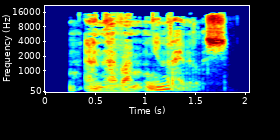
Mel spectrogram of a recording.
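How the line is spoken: Soft, gentle. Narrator (Russian): мягко произнес Пуаро

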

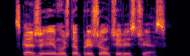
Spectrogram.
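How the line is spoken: Muffled grumble, little hope. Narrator (Russian): пробурчал Геральт из-под одеяла, не особо, впрочем, надеясь на успех

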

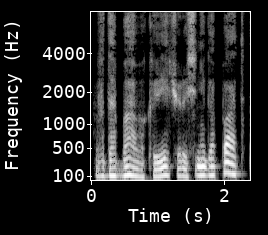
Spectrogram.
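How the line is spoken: Low voice, to herself. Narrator (Russian): вполголоса проговорила Мартина, как бы обращаясь к самой себе

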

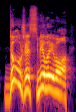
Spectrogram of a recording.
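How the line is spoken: Shouting. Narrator (Ukrainian): закричав Бегмен

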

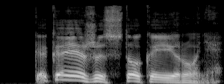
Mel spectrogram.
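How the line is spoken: Mock sigh. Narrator (Russian): притворно вздохнул Стефан

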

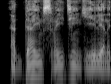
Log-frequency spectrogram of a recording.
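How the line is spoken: Quiet command. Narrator (Russian): тихо приказал он

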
